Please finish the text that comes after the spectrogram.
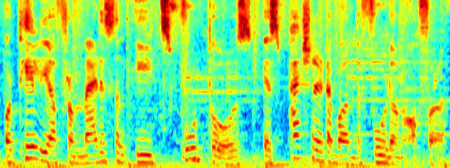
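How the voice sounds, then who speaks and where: A man's voice: mid-range voice, very animated, moderate pace. Man narrating a travel show over music.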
